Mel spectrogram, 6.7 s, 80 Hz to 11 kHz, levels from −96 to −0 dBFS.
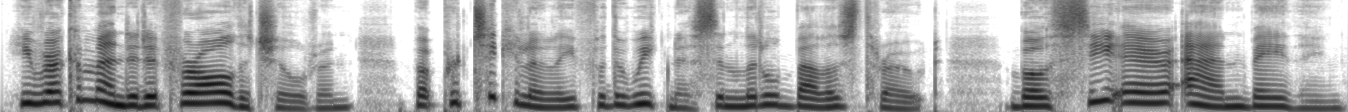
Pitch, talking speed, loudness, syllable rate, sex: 220 Hz, 180 wpm, -17 LUFS, 5.5 syllables/s, female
